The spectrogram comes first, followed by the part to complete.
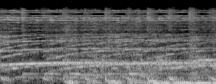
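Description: Reggae riddim playing, with a dub-siren style sweep that rises and then levels off into a held tone, over a pulsing bass line.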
